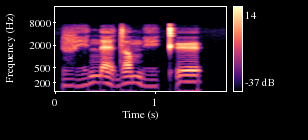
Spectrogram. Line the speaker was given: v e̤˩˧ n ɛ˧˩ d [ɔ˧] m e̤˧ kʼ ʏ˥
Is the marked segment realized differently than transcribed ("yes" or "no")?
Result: yes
